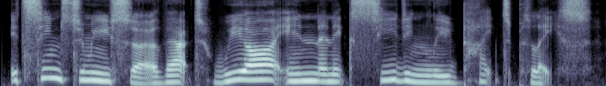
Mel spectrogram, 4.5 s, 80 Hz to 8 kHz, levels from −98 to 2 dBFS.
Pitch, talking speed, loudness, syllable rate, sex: 200 Hz, 170 wpm, -19 LUFS, 4.5 syllables/s, female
